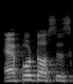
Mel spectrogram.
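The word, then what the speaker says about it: apoptosis: को natural death को अपॉटोसिस कहते हैं क्या कहते हैं इसको कहते हैं इसमें एक जो पी है वो साइलेंट है यह जो बातें हैं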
